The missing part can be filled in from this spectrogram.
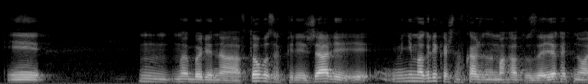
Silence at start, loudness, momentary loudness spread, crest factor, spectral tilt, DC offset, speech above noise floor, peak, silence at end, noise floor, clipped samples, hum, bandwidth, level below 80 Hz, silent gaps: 0.1 s; -24 LUFS; 11 LU; 20 dB; -6 dB/octave; 0.2%; 34 dB; -4 dBFS; 0 s; -58 dBFS; under 0.1%; none; 13 kHz; -62 dBFS; none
